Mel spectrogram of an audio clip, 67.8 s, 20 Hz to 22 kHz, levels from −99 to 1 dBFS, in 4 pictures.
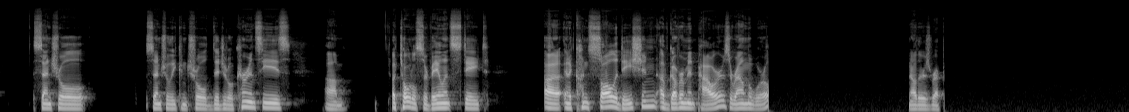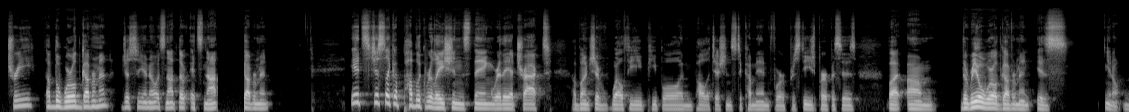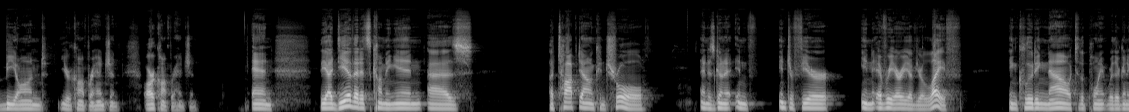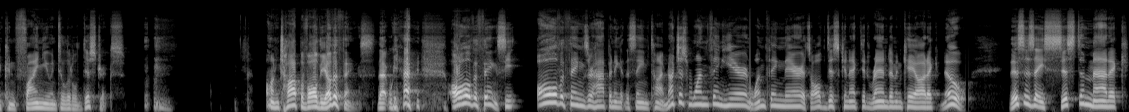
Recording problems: audio cutting out; at 12 s for 2 s, at 14 s for 3 s and at 20 s

